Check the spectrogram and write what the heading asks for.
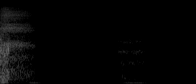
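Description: A person yawns close by: a long breathy exhale, a short pause, then a second softer breathy gust. Quiet, with no talking.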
